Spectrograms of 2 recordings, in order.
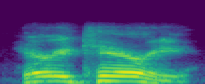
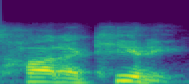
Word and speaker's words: harakiri: You know, over here we pronounce everything wrong all the time. Say harikiri. Well, that's it's harakiri.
